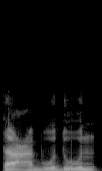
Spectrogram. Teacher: Jadi ujung lidahnya kena dengan bagian tumbuh gigi seri depan. Ta'budun. Jadi jangan terlalu jauh ke langit-langit atas.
